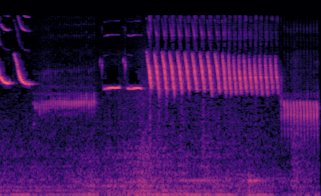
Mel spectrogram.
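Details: Canary song for training canaries: a few high swept notes, a steady buzzy trill, brief clicks, then a fast rattling series of rapid notes about seven per second, ending in a lower buzzy roll.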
